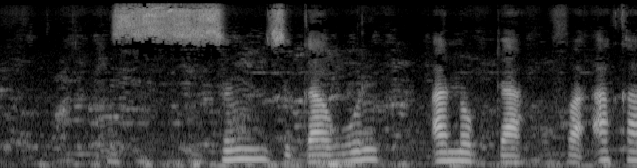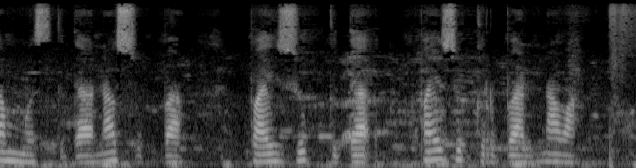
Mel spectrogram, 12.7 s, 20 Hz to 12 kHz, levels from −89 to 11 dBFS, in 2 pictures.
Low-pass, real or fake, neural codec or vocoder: 10.8 kHz; real; none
